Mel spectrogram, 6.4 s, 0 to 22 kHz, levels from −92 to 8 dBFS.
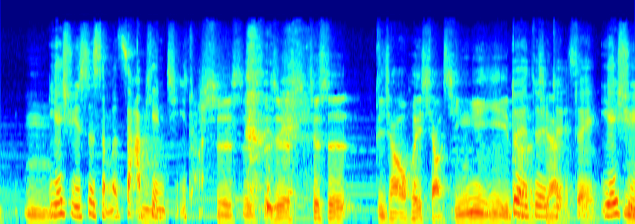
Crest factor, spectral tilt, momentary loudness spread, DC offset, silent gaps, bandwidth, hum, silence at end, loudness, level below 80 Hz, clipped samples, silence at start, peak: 16 dB; -5.5 dB/octave; 8 LU; under 0.1%; none; 14.5 kHz; none; 0 s; -18 LUFS; -46 dBFS; under 0.1%; 0 s; -2 dBFS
